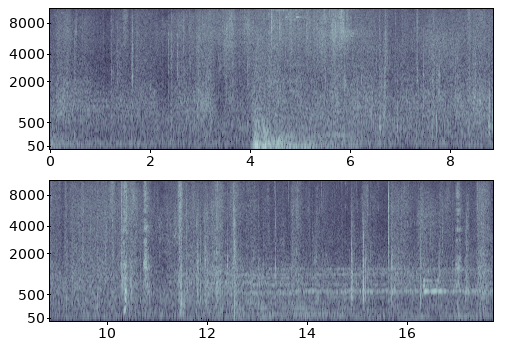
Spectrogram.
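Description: Footsteps thud and scrape on stone.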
